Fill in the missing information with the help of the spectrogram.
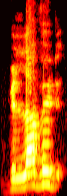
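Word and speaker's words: beloved: यूज़ होता है S adjective use होता है बिलवेड सन वहां पर इसकी प्रोनंसिएशन बिलवेड बिलव्ड नहीं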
